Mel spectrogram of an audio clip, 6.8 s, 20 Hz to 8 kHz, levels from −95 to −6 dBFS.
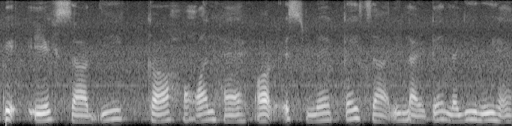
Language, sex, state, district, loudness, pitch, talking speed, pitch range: Hindi, female, Uttar Pradesh, Jalaun, -25 LUFS, 165 Hz, 125 wpm, 150-185 Hz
